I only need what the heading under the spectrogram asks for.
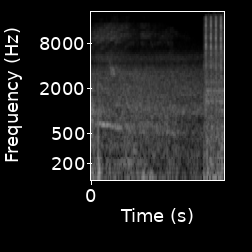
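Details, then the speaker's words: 2016 GMC Canyon, engine running: fast, sharp steady ticking with strong vibration from the failing EVAP purge valve solenoid, causing rough idle and stalling at stops; to be replaced. "this is the noise that this thing keeps making. That crazy ticking noise is this guy right there. Put your finger on it, you can feel it vibrating like crazy."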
